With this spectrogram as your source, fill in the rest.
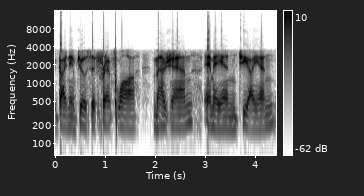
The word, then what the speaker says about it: Mangin: named Joseph Francois Mangin, M-A-N-G-I-N, now pronounced locally Mangin.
